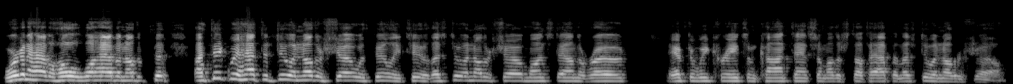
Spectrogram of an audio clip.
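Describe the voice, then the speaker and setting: A man's voice: a little high, steady tone, fast talker, fairly bright tone, smooth, no echo, low-quality recording. A man in his fifties hosting a podcast, chatting and telling long stories with repeated words. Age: 50s. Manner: talkative storyteller, repeats words. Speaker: podcast host. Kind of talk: casual podcast chat.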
